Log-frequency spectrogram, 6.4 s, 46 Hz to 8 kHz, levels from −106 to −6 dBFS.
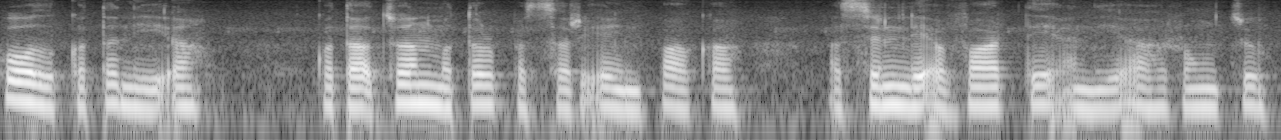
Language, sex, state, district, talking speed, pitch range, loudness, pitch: Mizo, female, Mizoram, Aizawl, 235 wpm, 150-165 Hz, -20 LUFS, 155 Hz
